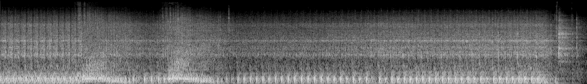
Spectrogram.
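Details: 2016 KTM 350 XC-F after valve clearance adjustment, with new battery replacing dead six-year-old lithium one; single catches quickly, couple of throttle blips, settles to steady quick firing with no stumbling; normal start and idle.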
